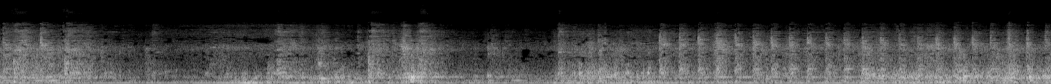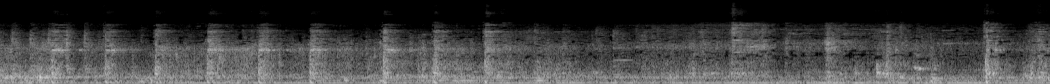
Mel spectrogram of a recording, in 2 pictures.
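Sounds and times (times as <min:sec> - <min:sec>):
excavator tracks clanking: 0:00.0 - 0:21.0
track running gear squealing: 0:16.8 - 0:21.0.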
